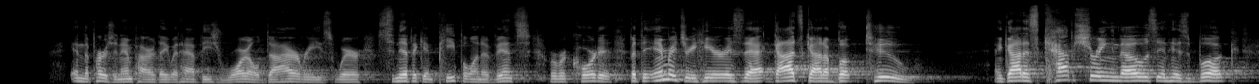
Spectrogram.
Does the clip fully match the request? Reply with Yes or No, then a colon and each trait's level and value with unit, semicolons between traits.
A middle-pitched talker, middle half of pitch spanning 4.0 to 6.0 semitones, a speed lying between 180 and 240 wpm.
No: medium, 150 Hz; average, 4.9 semitones; average, 170 wpm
